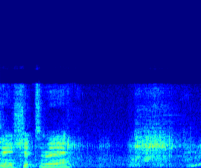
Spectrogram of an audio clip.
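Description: A sword swings and strikes.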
